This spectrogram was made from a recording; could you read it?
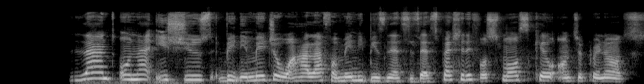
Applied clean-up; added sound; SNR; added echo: none; none; none; none.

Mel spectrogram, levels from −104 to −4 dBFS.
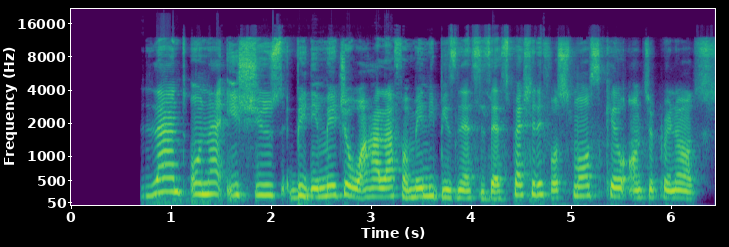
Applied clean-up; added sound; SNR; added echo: neural mask model Resemble Enhance denoiser.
